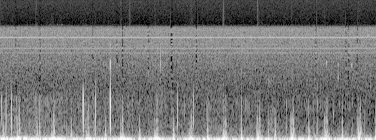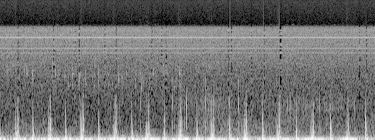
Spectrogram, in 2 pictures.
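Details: Own heart sounds recorded through a stethoscope while eating an apple and a cucumber: steady, fairly quick lub-dub with a faint hum; normal heart sounds.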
